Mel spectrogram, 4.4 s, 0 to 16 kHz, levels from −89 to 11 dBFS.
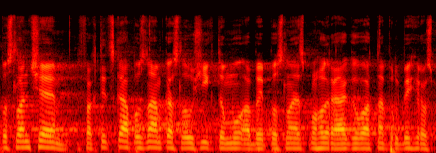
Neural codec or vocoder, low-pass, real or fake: none; 10.8 kHz; real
